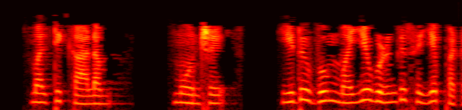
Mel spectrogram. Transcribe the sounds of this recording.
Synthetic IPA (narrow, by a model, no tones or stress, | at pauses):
mɐlt̪ɪkːaːlɐmː | oːndrɯ | ɪðɯʋɯmːɐjːɐʋʊɻɯŋɡɯsɛjːɐpːɐ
